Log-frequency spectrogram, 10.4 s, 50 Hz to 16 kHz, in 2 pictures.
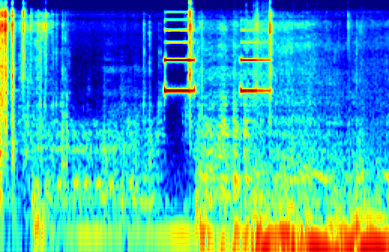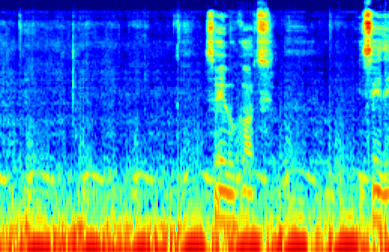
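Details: BMW Z4 (E85/E86) petrol engine: two warning chimes, then the idle swings up and down instead of holding steady, with ABS and steering angle sensor lights on; the throttle position sensor reads a fixed 15%.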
